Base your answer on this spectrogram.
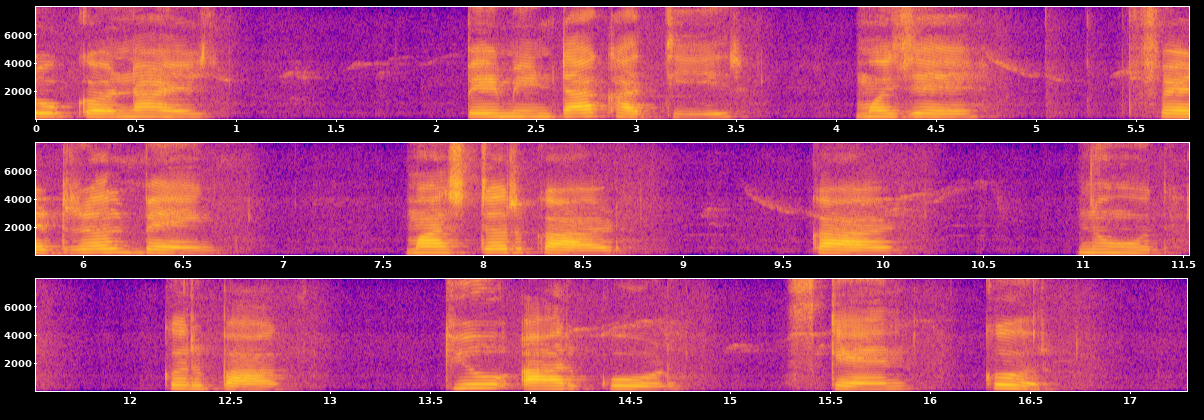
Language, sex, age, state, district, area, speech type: Goan Konkani, female, 18-30, Goa, Ponda, rural, read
